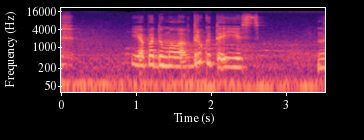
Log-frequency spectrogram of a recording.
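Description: A second woman answers in an upset voice.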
